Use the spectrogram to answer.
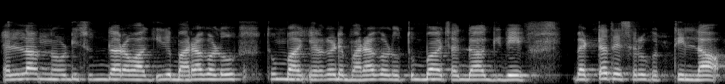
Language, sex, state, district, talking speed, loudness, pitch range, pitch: Kannada, female, Karnataka, Bangalore, 90 wpm, -16 LUFS, 215-230 Hz, 225 Hz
